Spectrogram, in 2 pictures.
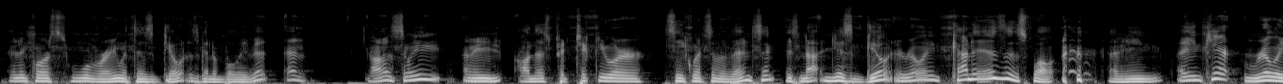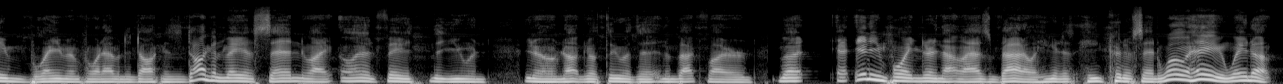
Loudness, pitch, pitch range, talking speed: -18 LUFS, 140 Hz, 125-160 Hz, 205 wpm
